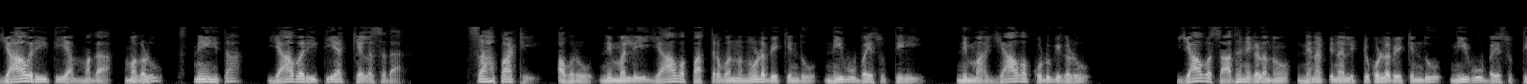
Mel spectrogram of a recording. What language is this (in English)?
Kannada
